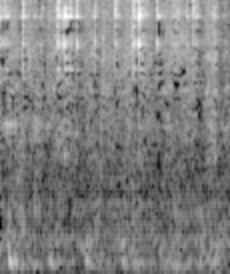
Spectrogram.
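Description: Wooden rolling pin rolling layered dough on a marble counter, giving faint short squeaks about every half second, with light clicks of bangles.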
